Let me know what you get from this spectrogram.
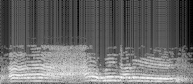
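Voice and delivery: high, slow, drawn-out mock groan; mock groaning fall. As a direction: moan it like someone who just fell down. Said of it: "이렇게 되니까". (넘어져서 길게 신음하는 사람 흉내)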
